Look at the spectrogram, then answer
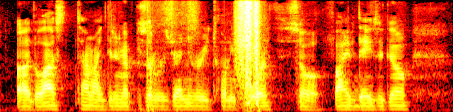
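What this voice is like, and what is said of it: Slightly off, sick-sounding voice. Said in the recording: “I was sick and you might still be able to tell from my voice uh, that I'm a little bit off still”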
